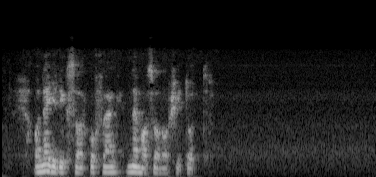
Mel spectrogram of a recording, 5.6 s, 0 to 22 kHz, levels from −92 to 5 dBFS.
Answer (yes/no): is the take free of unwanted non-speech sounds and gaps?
yes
